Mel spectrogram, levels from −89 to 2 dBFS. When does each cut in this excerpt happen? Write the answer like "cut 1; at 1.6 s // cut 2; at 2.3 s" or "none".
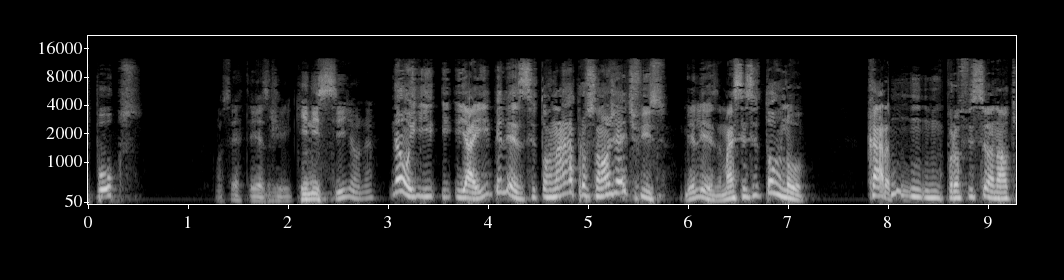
cut 1; at 1.8 s // cut 2; at 8.0 s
